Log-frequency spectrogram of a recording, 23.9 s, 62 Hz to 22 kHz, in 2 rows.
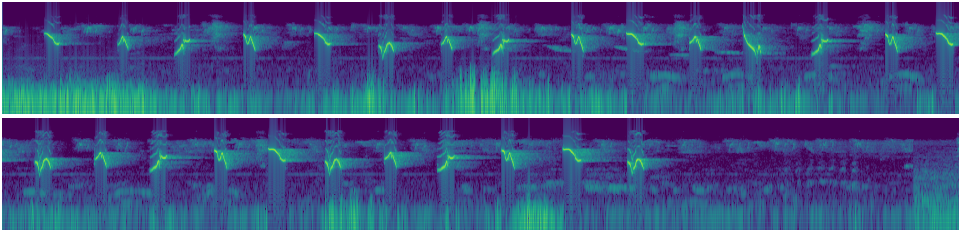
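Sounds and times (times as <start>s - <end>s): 
female red-cowled cardinal singing: 0.0s - 23.9s
low background rumble: 23.4s - 23.9s.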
